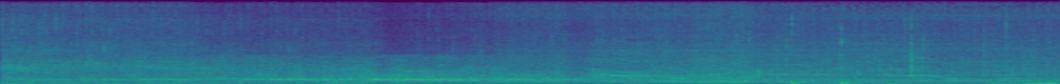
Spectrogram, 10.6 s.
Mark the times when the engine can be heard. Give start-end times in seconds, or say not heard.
5.2-10.5.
